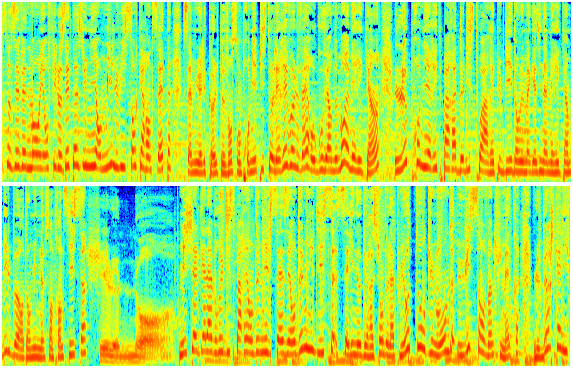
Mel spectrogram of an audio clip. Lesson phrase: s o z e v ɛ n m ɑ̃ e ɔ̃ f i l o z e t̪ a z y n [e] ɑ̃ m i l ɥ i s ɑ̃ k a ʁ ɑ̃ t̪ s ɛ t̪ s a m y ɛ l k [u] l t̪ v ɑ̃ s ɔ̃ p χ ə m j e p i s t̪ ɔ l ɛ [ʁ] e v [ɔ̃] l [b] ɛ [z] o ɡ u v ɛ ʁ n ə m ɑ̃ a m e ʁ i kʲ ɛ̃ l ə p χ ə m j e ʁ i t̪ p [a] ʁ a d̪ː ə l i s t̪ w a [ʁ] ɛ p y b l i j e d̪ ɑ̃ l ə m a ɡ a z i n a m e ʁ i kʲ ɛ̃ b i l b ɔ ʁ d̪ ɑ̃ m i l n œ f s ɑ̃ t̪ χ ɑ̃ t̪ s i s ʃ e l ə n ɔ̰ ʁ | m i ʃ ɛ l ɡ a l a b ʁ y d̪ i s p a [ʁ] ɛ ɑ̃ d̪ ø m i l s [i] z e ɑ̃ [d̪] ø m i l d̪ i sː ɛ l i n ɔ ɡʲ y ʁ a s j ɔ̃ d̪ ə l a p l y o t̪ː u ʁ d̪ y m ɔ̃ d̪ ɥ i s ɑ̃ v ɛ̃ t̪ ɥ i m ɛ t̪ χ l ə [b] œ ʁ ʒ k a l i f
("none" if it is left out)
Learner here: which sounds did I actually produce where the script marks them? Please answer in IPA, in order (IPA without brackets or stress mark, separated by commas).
i, ɔ, ʁ, ɔ, v, ʁ, a, ʁ, ʁ, ɛ, d̪, b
